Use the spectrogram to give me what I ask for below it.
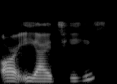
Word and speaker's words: REIT: In short, it's pronounced REIT, and normally people just call it REIT, or REIT.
